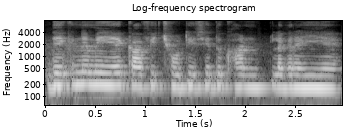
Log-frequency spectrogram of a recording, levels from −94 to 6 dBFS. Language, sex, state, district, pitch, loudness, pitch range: Hindi, male, Rajasthan, Jaipur, 185 Hz, -17 LUFS, 175-190 Hz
